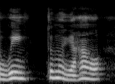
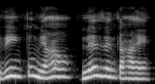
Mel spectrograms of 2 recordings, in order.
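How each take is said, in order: First: Said in the usual way. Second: Surprised. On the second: Retold or imitated. Surprised meeting, redone higher.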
